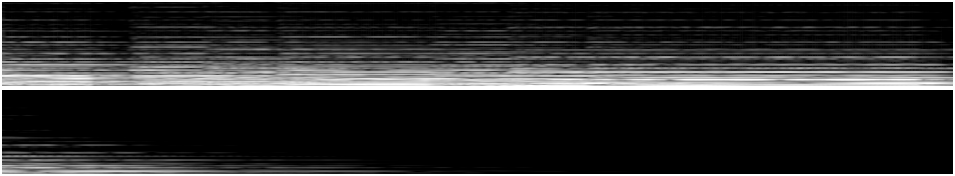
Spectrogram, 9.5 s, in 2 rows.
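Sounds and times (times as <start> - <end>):
organ: 0.0 - 6.7.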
